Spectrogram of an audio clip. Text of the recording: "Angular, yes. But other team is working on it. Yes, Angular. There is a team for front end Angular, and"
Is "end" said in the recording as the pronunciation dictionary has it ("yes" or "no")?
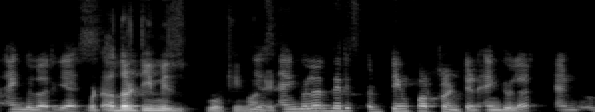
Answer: no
